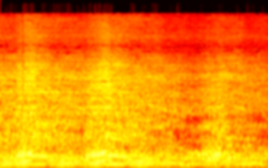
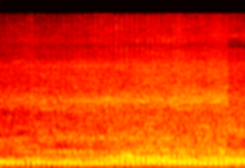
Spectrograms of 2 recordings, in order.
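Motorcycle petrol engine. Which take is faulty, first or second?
second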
